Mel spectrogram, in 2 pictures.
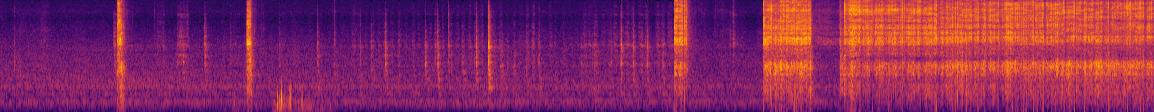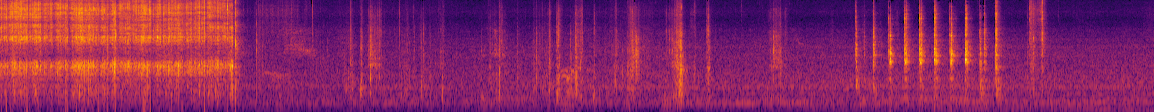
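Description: Electric arc welding on a steel frame: a steady crackling hiss of the arc for about eight seconds in the middle, broken once near its start. Scattered sharp metallic clicks come before and after it, and a quick run of ringing metal taps comes near the end.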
